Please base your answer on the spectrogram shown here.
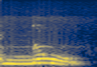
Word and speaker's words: no: Now é nu. Tá? Temos uma O no final, então vai ser a pronúncia como uma U, nu, no Brasil, tá?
